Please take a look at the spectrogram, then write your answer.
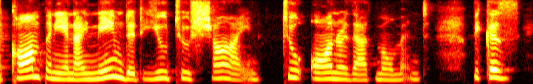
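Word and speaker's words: YU2Shine: And so in 2013, I actually started my company and I named it You to Shine to honor that moment because it's spelled YU number 2 shine, and it's a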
